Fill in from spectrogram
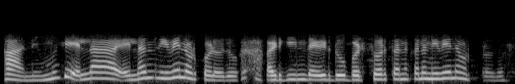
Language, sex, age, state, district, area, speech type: Kannada, female, 30-45, Karnataka, Uttara Kannada, rural, conversation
